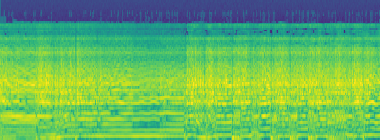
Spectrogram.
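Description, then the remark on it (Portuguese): The first track of an album: a heavy rock song blasts at full volume, thick distorted guitars grinding out sustained power chords over a steady driving beat, with a brief sliding bend midway and no talking over it. “vamos partir logo para a primeira faixa do álbum, …”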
